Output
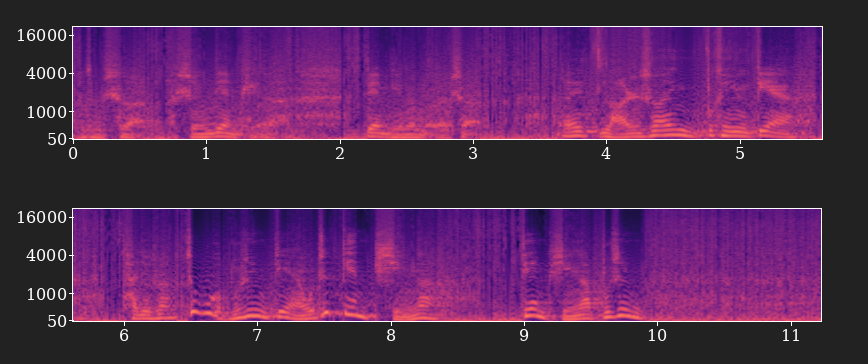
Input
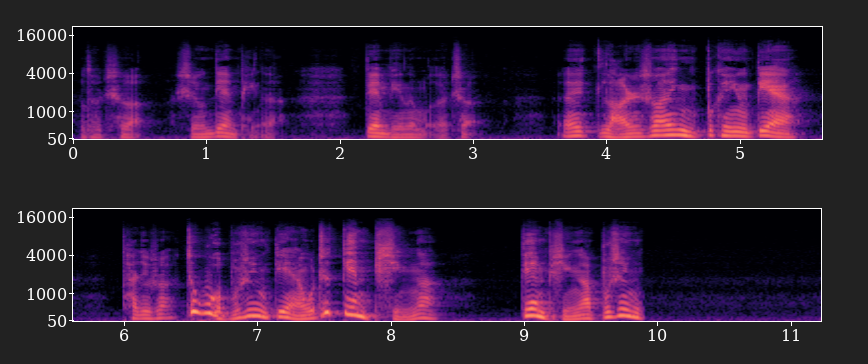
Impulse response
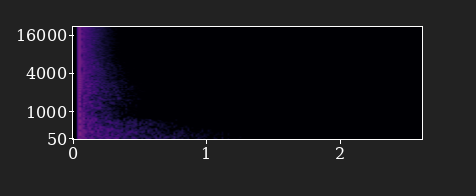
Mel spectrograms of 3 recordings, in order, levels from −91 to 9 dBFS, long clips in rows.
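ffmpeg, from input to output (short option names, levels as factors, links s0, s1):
-filter_complex "[0:a]aeval=exprs='val(0)+0.5*0.0668*sgn(val(0))':c=same,asettb=1/sr,asplit=3[s0][s1][s2];[s0]atrim=end=3.884[s3];[s1]atrim=start=3.88:end=5.17,asetpts=PTS-STARTPTS,afade=t=in:d=0.004:c=qsin,afade=t=out:st=1.286:d=0.004:c=qsin,highshelf=f=4400:g=9[s4];[s2]atrim=start=5.166[s5];[s3][s4]acrossfade=d=0.004:c1=hsin:c2=qsin[s6];[s6][s5]acrossfade=d=0.004:c1=qsin:c2=hsin,acompressor=threshold=0.1:ratio=12"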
